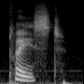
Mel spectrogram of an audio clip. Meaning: simple past and past participle of place
- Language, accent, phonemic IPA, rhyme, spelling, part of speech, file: English, US, /pleɪst/, -eɪst, placed, verb, En-us-placed.ogg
